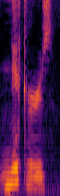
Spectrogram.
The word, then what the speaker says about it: Nickur: In this human form, knickers, I'm not swearing here, I promise, it's spelled Nickur.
